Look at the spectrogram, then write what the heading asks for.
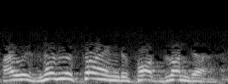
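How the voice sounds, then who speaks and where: An actor playing a brisk, matter-of-fact army cavalry colonel in a 1930s radio comedy. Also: male voice, high voice, big pitch swings. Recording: noisy, tinny 1930s radio recording.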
